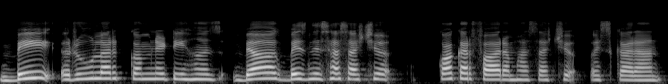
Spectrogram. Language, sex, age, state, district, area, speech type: Kashmiri, other, 18-30, Jammu and Kashmir, Baramulla, rural, spontaneous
